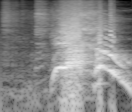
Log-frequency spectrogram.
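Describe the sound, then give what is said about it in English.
A single loud sneeze bursts out after a brief quiet moment, sharp and breathy with a short voiced tail trailing off at the end. “I gotta sneeze.”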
